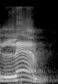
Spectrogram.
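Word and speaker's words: lamb: তাহলে কী হচ্ছে, এল এ এম বি, উচ্চারণ হচ্ছে ল্যাম, ল্যাম মানে হচ্ছে ভেড়া, দিস ইজ আ ল্যাম, এটা একটা ভেড়া।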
